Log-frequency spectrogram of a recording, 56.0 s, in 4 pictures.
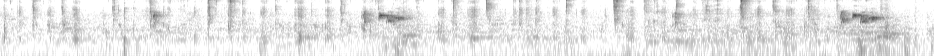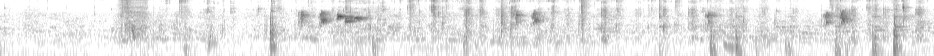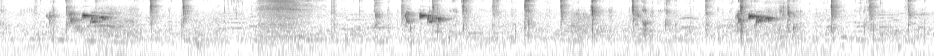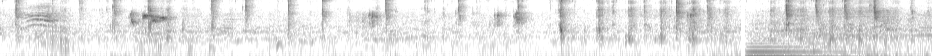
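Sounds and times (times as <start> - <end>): person chewing food: 0.0 - 56.0
hiss-like slurp: 31.9 - 32.8.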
